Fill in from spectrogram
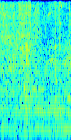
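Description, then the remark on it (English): Water from a spring, carried in buckets, is poured steadily into a barrel for goats to drink, a soft continuous splashing and trickling rush with faint bird chirps in the background and no voices. “We pour the water into a barrel for the goats to drink.”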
